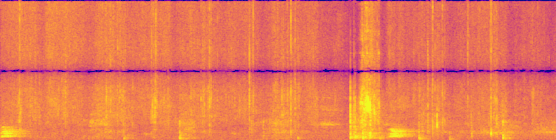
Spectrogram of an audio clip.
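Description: A spoon stirring a thick mash of grain and hot water in a cooler mash tun: soft scraping stirring sounds with scattered light clicks, and one louder knock about five seconds in.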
